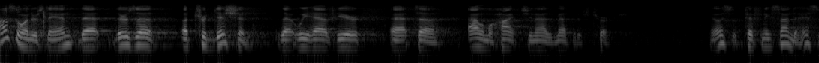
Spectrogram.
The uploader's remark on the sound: Sanctuary Service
